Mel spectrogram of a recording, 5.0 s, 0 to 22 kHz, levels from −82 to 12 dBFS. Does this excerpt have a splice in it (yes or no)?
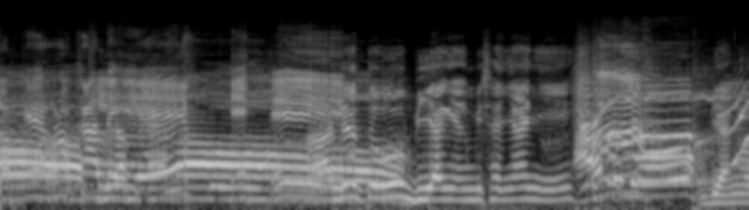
no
